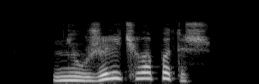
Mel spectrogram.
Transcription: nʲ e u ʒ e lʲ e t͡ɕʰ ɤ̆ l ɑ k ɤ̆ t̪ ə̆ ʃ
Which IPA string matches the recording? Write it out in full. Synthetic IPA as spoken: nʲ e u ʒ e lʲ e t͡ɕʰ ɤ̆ l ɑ p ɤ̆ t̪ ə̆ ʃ

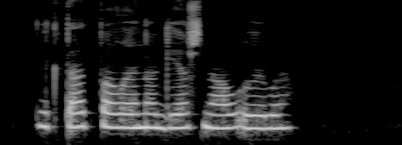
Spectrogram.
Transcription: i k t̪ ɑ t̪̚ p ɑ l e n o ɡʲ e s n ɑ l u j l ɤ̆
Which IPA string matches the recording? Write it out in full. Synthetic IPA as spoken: i k t̪ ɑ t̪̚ p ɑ l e n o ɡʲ e ʃ n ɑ l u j l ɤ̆

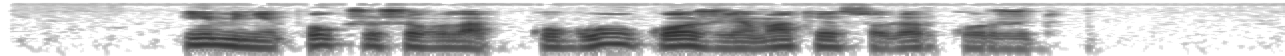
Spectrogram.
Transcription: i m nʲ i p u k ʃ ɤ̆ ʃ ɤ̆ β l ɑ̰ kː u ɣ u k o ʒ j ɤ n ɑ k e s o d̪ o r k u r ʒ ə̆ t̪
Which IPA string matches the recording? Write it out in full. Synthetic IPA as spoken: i m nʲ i p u k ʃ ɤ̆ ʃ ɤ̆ β l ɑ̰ kː u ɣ u k o ʒ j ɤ m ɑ k e s o d̪ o r k u r ʒ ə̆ t̪

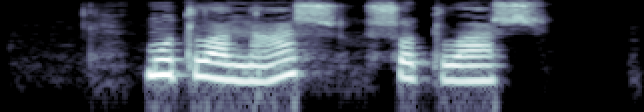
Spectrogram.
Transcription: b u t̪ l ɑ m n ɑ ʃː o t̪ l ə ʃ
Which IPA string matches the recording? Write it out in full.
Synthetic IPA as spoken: m u t̪ l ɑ n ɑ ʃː o t̪ l ɑ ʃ

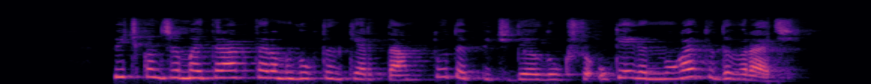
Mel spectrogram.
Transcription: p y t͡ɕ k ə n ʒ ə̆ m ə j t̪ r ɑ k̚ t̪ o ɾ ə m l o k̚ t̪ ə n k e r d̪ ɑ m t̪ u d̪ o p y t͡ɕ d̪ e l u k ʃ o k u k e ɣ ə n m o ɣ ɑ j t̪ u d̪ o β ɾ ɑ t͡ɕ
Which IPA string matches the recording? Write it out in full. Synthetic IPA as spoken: p y t͡ɕ k ə n ʒ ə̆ m ə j t̪ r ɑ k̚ t̪ o ɾ ə m l u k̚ t̪ ə n k e r t̪ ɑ m t̪ u d̪ o p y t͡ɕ d̪ e l u k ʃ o ʔ u k e ɣ ə n m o ɣ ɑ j t̪ u d̪ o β ɾ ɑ t͡ɕ

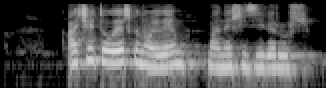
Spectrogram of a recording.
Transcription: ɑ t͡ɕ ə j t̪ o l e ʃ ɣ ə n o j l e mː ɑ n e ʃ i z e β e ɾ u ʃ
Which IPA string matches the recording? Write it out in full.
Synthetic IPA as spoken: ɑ t͡ɕ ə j t̪ o l e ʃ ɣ ə n o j l e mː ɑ n e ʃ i z i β e ɾ u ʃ

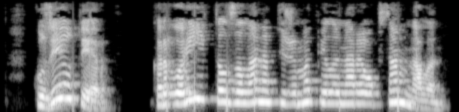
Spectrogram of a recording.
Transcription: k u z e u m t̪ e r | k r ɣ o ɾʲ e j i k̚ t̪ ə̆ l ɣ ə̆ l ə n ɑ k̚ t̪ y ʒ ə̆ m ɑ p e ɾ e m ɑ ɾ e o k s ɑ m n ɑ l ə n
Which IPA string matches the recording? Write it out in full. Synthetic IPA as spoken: k u z e u t̪ e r | k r ɣ o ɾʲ i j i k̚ t̪ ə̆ l z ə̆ l ɑ n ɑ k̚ t̪ y ʒ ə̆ m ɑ p e l e n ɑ ɾ e o k s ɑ m n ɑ l ə n

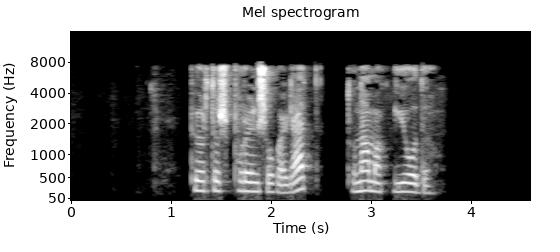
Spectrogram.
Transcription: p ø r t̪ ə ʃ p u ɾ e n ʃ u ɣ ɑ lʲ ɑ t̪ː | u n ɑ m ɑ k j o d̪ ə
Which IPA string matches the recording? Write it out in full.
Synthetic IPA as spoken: p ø r t̪ ə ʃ p u ɾ e n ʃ o ɣ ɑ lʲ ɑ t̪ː | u n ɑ m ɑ k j o d̪ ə

